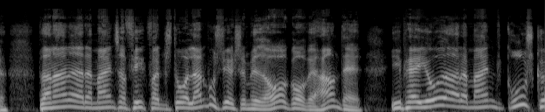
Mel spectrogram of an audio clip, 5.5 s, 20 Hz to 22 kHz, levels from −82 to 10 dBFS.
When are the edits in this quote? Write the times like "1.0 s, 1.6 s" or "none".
none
